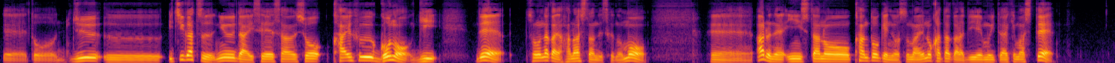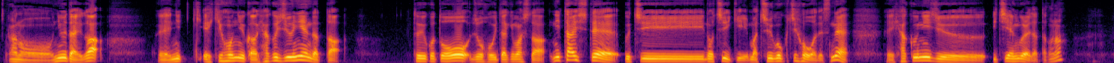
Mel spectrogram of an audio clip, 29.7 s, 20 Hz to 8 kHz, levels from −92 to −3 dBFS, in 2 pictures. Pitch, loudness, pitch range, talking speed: 115 Hz, -19 LUFS, 100-145 Hz, 250 characters per minute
